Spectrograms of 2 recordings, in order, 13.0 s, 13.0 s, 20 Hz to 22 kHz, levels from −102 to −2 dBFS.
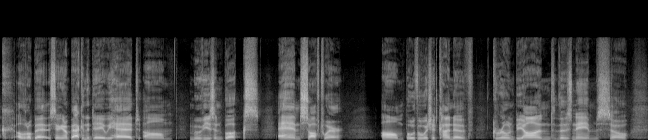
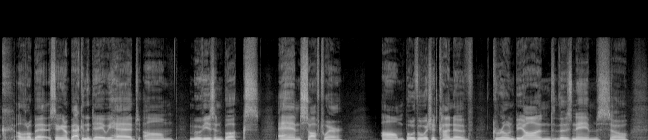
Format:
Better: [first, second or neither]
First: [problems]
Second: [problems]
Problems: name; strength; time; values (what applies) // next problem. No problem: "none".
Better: second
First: thin; very; fading below 550 Hz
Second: none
